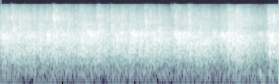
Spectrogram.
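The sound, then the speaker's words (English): An audience applauds steadily for everybody watching online, a dense, continuous wash of many hands clapping at once with no pauses, holding an even loudness throughout. “Come on, can we give a round of applause for everybody that's watching online?”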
